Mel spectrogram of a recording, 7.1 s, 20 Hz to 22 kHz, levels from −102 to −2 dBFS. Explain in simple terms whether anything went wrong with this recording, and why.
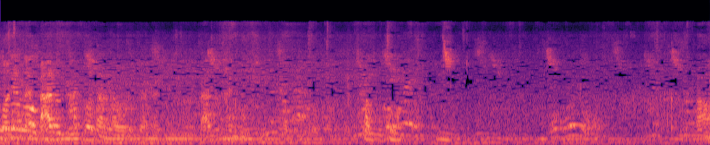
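The whole clip, from start to finish, has a gritty, metallic sheen on the top end. The highs sound bright enough, but they're not quite real, with a fizzy, lispy edge on anything crisp. That's the signature of HE-AAC compression, and heavy at that. The likely story is that only the lower part of the sound was kept properly, and the treble was faked by copying lower bands upward, so it never quite matches what sits underneath.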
